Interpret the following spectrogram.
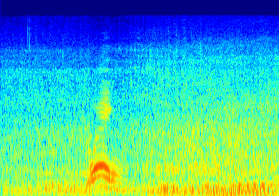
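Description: A motor vehicle's engine running with a low, steady drone, growing louder from about a second in.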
